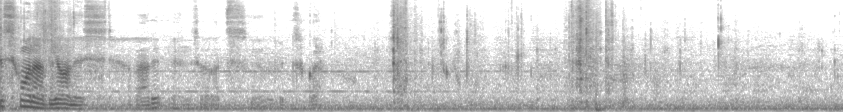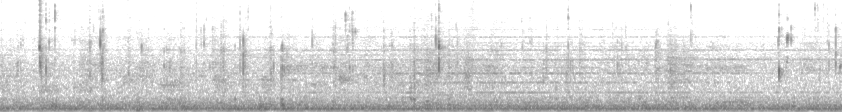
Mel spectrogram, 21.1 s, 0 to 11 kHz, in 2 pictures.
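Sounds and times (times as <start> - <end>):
chewing clicks: 10.0 - 16.6, 20.2 - 21.0.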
